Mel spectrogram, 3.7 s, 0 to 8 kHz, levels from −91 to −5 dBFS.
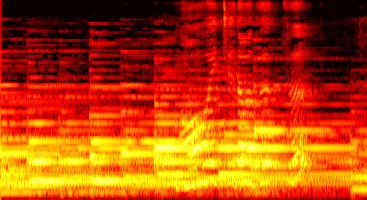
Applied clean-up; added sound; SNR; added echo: none; Alarm; 15 dB; reverberation time 0.5 s.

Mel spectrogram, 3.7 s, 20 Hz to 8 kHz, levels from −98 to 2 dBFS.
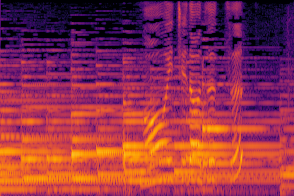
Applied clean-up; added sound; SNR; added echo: none; none; none; none.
